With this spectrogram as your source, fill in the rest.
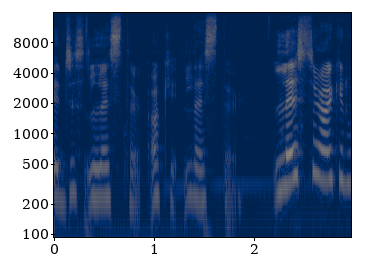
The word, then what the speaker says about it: Leicester: Why am I pronouncing it Leester?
